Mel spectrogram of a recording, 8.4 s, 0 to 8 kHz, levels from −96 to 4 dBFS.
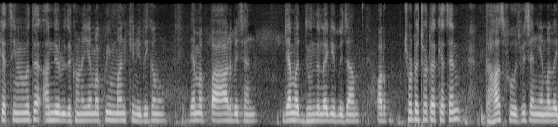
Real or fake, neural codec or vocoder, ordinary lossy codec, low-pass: fake; codec, 16 kHz, 1 kbps, X-Codec, HuBERT features, trained on LibriSpeech; none; 7.2 kHz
